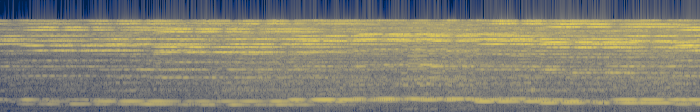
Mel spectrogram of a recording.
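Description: Trippy intro music of layered, shimmering electronic tones with a steady low drone, playing at an even, moderate volume for about ten seconds with no one talking, introducing the show Some Call Me Tim on Mutiny Radio.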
